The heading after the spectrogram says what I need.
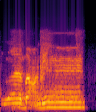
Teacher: Itu ikhfa, ditahan 2 harokat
